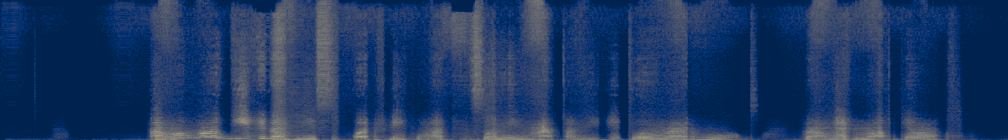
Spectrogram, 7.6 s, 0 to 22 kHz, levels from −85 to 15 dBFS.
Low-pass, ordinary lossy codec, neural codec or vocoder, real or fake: none; none; codec, 44.1 kHz, 0.9 kbps, DAC; fake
